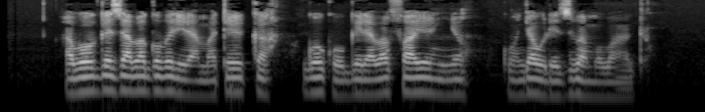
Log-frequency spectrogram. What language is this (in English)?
Ganda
